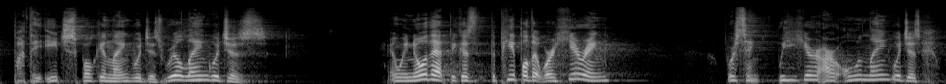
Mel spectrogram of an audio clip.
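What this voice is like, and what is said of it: Minnesotan American accent. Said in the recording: “I still have that Minnesotan accent. Can't get rid of it.”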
